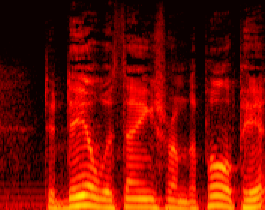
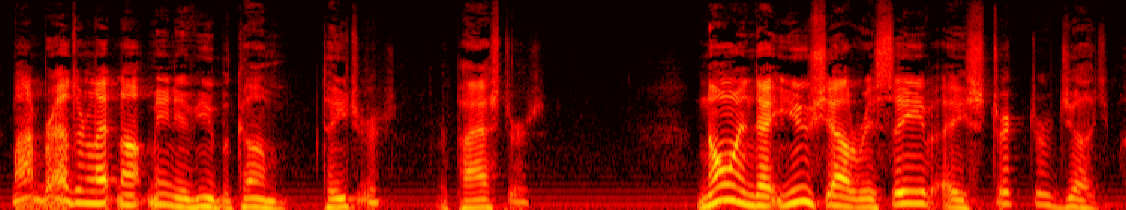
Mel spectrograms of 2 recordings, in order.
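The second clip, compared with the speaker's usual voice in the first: scripture reading; 4 semitones higher, 3 dB louder than usual. Acted. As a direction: read it like holy writ, giving it weight. Reads scripture aloud.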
